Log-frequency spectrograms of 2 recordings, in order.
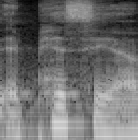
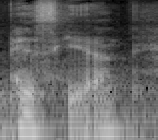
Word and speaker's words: Episcia: to be talking about episcia I guess it could be pronounced epia but that doesn't sound as pleasant so we're going to go with episcia this is a really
